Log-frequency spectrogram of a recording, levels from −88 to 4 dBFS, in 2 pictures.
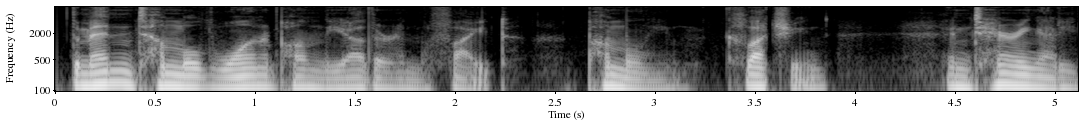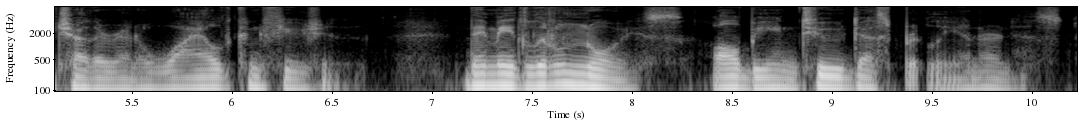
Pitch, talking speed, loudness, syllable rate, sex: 95 Hz, 180 wpm, -18 LUFS, 6.0 syllables/s, male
